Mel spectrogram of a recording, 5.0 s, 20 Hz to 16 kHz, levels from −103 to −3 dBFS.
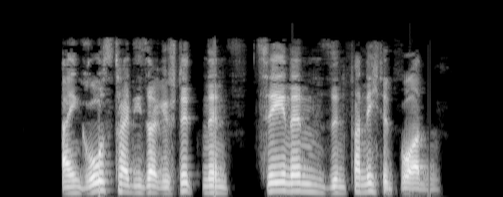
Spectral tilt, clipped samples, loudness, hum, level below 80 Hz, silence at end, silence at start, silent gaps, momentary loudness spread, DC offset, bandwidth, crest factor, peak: -6 dB/octave; under 0.1%; -17 LUFS; none; -58 dBFS; 0.65 s; 0.6 s; 2.47-2.53 s; 8 LU; under 0.1%; 7.8 kHz; 18 dB; 0 dBFS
